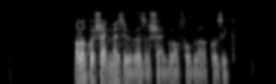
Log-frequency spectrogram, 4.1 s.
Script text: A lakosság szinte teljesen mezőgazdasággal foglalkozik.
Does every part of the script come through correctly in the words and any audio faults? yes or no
no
